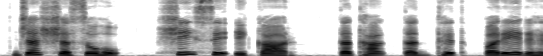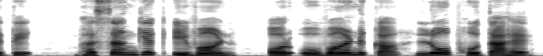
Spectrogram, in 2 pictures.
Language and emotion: Hindi, neutral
